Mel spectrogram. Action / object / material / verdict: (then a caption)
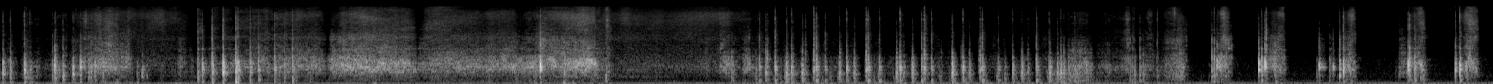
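tap / cardboard box / cardboard / none. A rectangular, printed green cardboard shoe insole box, hollow and held tilted in one hand, is tapped and scratched with long natural fingernails. Dry scraping rasps mix with sharp, quick clicks in the midrange. Toward the end, fast tapping comes in short, separated bursts.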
